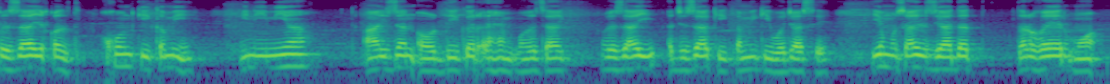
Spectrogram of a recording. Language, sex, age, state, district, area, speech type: Urdu, male, 18-30, Uttar Pradesh, Balrampur, rural, spontaneous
